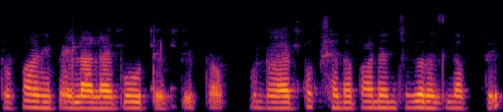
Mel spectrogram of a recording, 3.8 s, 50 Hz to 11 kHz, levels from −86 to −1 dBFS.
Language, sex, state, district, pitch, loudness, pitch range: Marathi, female, Karnataka, Belgaum, 175 Hz, -26 LUFS, 175-180 Hz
